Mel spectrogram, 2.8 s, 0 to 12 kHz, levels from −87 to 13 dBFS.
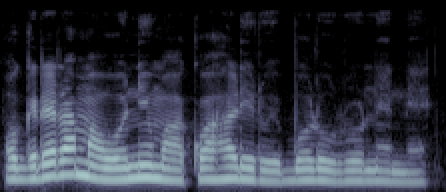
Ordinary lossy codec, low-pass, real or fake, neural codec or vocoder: none; 9.9 kHz; real; none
